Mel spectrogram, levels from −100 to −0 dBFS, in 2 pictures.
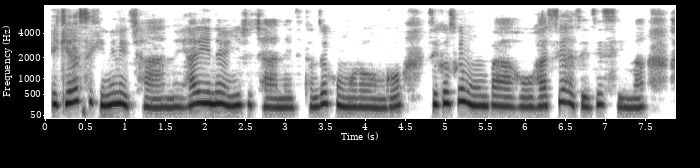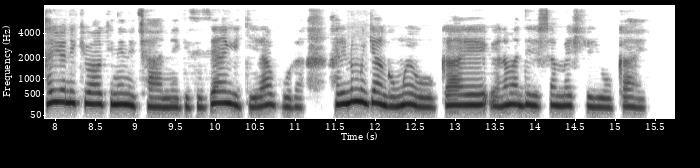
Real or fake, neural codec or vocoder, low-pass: real; none; 7.2 kHz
